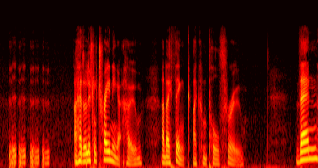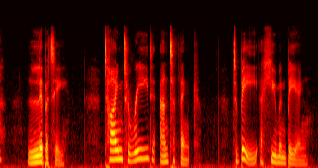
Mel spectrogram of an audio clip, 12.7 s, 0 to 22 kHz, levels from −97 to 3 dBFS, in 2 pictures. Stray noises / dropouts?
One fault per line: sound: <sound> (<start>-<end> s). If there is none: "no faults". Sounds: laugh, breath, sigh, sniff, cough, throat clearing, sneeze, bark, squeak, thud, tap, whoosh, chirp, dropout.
sound: laugh (0.2-1.0 s)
